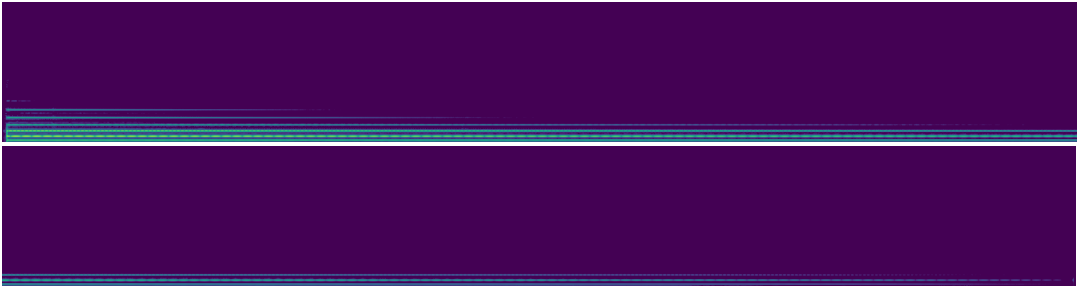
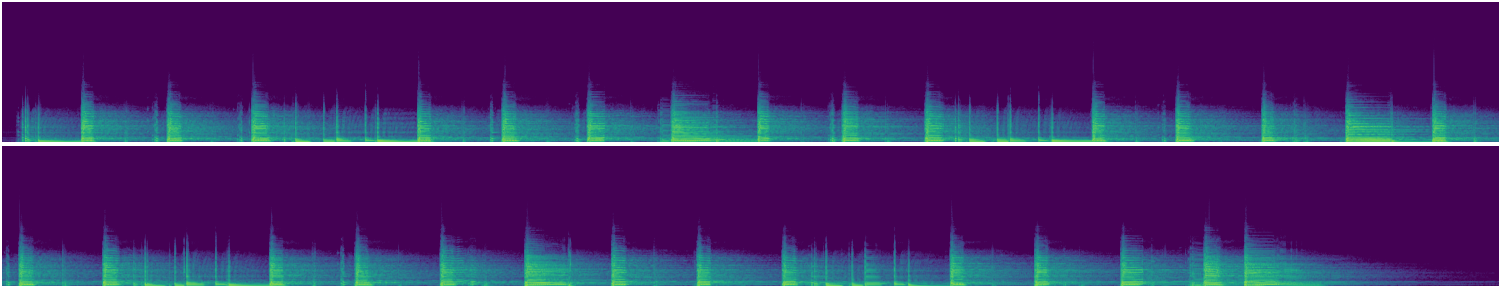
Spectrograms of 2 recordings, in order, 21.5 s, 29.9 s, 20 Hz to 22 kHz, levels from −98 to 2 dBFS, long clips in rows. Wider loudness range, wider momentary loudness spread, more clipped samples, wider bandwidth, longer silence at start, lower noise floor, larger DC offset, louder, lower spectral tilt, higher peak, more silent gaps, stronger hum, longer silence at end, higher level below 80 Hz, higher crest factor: first, 25 LU vs 2 LU; first, 25 LU vs 20 LU; neither; second, 5.4 kHz vs 7.6 kHz; second, 0.05 s vs 0.2 s; first, -82 dBFS vs -78 dBFS; neither; about the same, -21 LUFS vs -22 LUFS; about the same, -6.5 dB/octave vs -6.5 dB/octave; about the same, -6 dBFS vs -4 dBFS; neither; neither; first, 6.5 s vs 1.6 s; about the same, -60 dBFS vs -62 dBFS; about the same, 18 dB vs 20 dB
